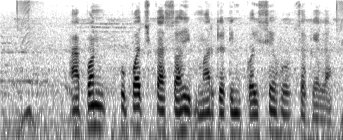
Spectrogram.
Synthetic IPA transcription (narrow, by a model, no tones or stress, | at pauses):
apʌnupʌt͡ʃʰkasʌɦimarkeʈiŋkʌjseɦosʌkela̰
